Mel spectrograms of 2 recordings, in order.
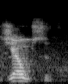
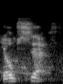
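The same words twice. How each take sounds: First: "Joseph" said with an English J; name demo, "Joseph" with a hard J; English J sound. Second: "Joseph" said as "Yo-seph"; Hebrew-style "Joseph", opening on "Yo". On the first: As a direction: say "Joseph" the everyday English way, starting "Jo". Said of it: "I usually say P, unless it's something". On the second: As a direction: start "Joseph" with a Y sound, ending in F. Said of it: "unless it's something like Joseph". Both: Shown as a demonstration.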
